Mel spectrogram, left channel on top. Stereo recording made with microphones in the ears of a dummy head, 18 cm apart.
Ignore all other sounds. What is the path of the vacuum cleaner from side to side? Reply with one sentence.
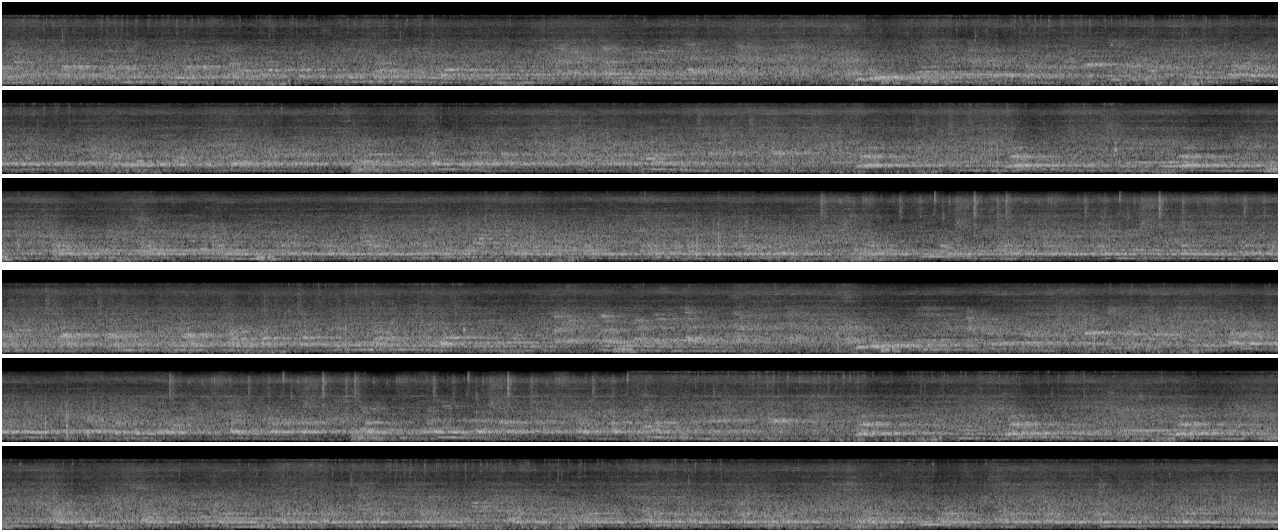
In this clip you hear the vacuum cleaner travel towards the left.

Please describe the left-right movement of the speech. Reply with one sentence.
You can hear the speech go from the left side to the right.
